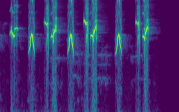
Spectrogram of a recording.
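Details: Leafbird singing in a contest, a brisk series of bright, short chirped notes, several paired into quick doublets, in a steady, clean burst.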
